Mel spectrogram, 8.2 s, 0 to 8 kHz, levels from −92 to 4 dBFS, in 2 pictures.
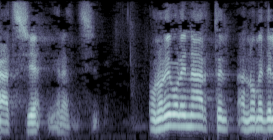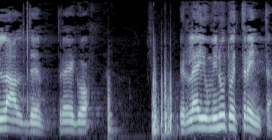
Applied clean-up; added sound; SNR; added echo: none; none; none; none.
